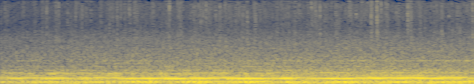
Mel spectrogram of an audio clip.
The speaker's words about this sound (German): Du kannst die beruhigenden Klänge der Flammen hören und das angenehme Knistern des brennenden Holzes.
